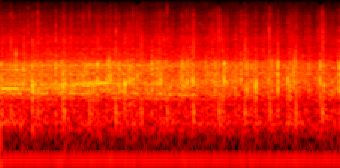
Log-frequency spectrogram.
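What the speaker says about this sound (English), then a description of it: "Please join me in another round of applause for these students and this extraordinary recognition." Steady applause from a large crowd at a college commencement ceremony, dense and continuous clapping throughout at an even level, with no voices standing out.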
